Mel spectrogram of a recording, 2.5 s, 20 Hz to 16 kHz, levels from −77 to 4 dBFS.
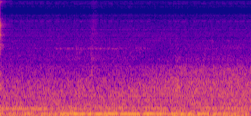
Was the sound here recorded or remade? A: remade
